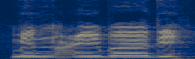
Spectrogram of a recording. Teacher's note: Nun mati bertemu dengan Ain jelas terang tidak boleh dengung ya tidak boleh disentak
